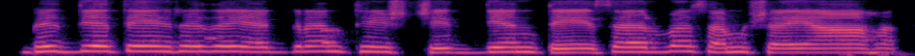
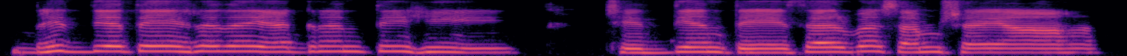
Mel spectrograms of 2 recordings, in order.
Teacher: So when you're combining with granthish chidyante, then you use the sh sound in the end, like which is here, granthish.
